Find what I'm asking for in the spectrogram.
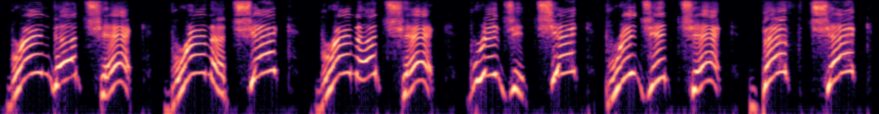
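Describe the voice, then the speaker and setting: A woman voicing a cartoon child hockey announcer in a video game, calling out names in a drawn-out announcer delivery. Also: very high voice, sharp tone, dry recording, studio quality, heavily acted. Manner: drawn-out announcer delivery of names, each said questioning then declarative. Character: high-voiced cartoon child hockey announcer, Buddy Cheque. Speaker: sports commentator.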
